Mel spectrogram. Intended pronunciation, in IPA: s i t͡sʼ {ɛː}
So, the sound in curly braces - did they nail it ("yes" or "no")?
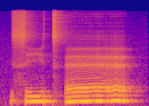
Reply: yes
